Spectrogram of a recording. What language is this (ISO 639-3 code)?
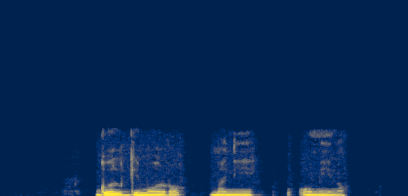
luo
